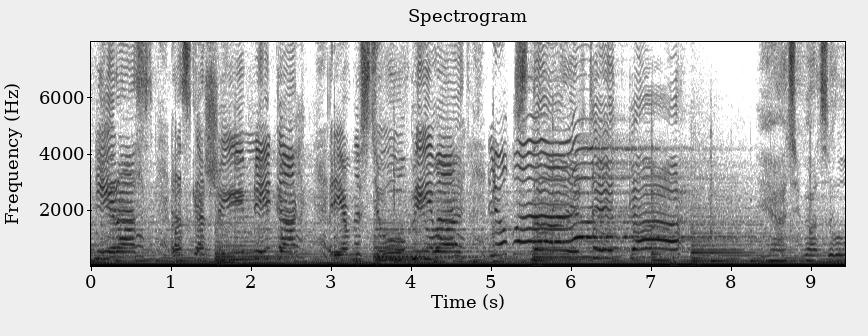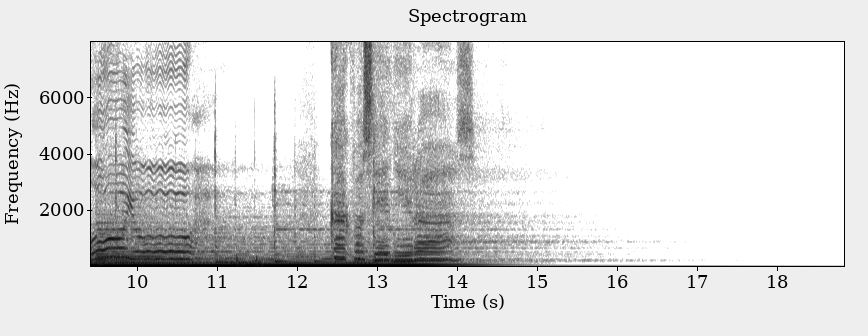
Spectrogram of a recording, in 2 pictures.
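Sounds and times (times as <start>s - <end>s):
live acoustic music: 0.0s - 14.8s.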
